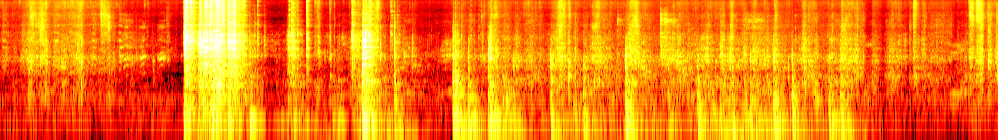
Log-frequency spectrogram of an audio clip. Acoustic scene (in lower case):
kitchen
